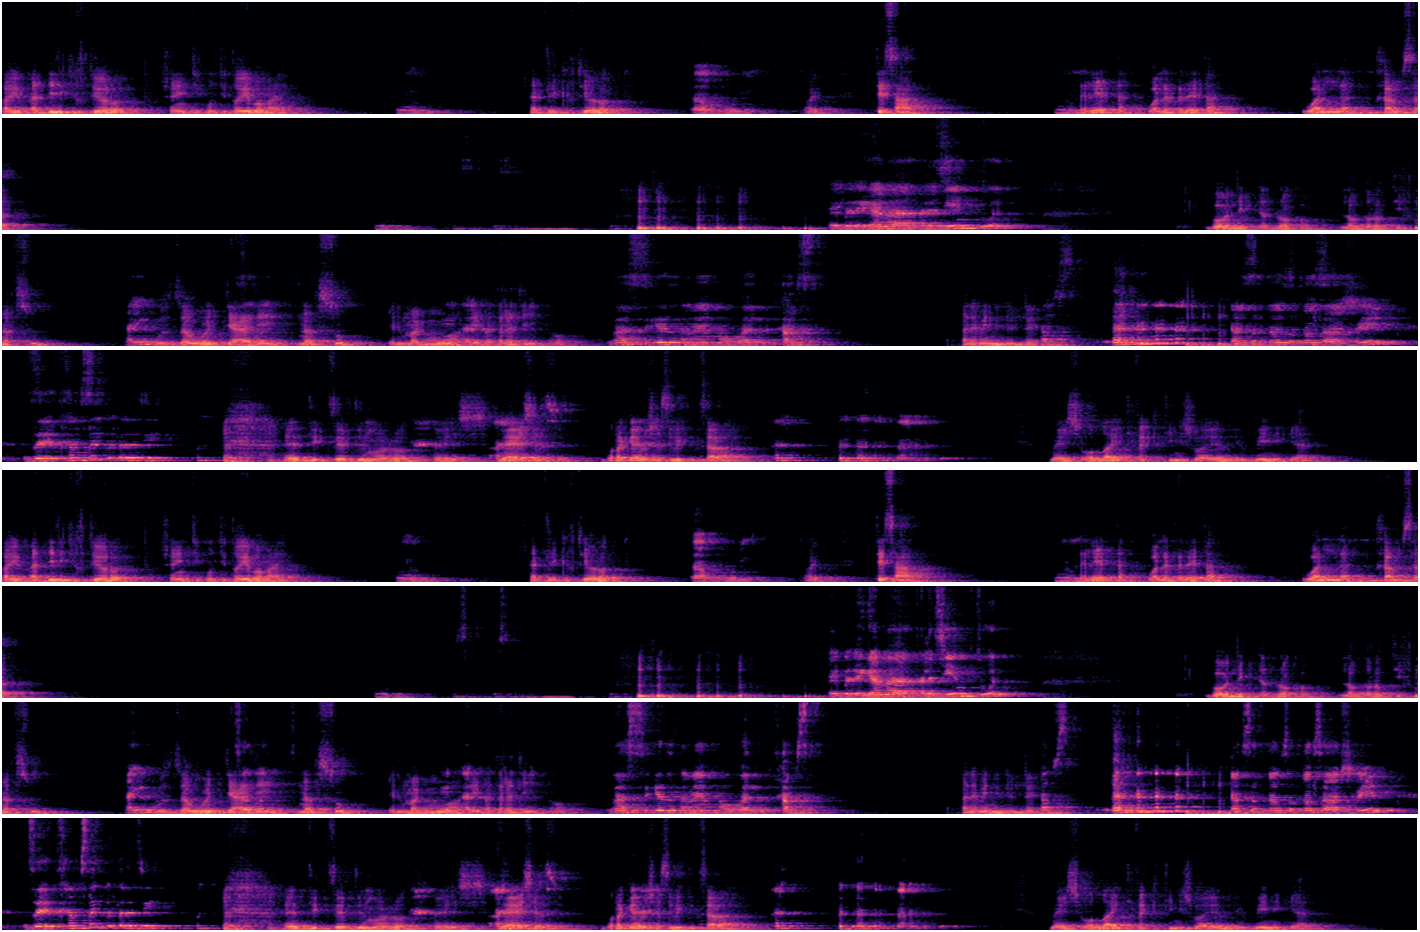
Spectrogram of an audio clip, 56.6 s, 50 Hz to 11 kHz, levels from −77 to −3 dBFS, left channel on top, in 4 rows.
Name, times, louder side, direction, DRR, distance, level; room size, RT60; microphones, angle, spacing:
voice 1, 0.0-1.3 1.7-2.9 5.3-6.1 8.0-8.2 8.7-9.2 10.8-12.2 13.0-14.3 20.5-21.2 21.5-21.6 26.2-28.8 29.8-31.8 32.2-34.0 37.9-38.7 40.5-40.7 44.7-48.1 48.5-50.0 53.0-55.6, equal, 5° right, 5 dB, 2.7 m, -27 dB
voice 2, 3.9-4.2 6.9-7.5 10.5-10.9 13.4-13.8 17.9-18.2 19.1-19.8 20.2-20.3 22.4-24.2 29.5-29.9 30.6-31.0 32.7-33.1 34.4-36.4 38.7-38.9 39.3-40.2 40.6-42.2 42.7-44.1 44.4-44.9 46.5-47.0 47.4-48.0 48.8-49.9 50.2-50.3 50.8-51.6, right 2 dB, 80° right, 7 dB, 6.0 m, -30 dB
25.5 x 18.5 x 7.5 m, 0.92 s
head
